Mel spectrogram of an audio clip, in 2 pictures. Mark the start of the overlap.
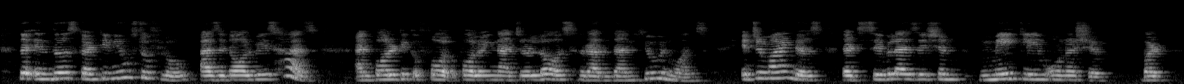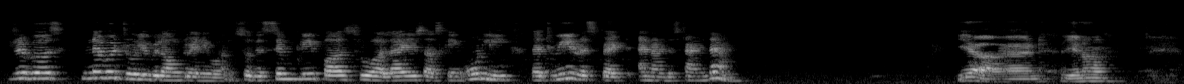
none

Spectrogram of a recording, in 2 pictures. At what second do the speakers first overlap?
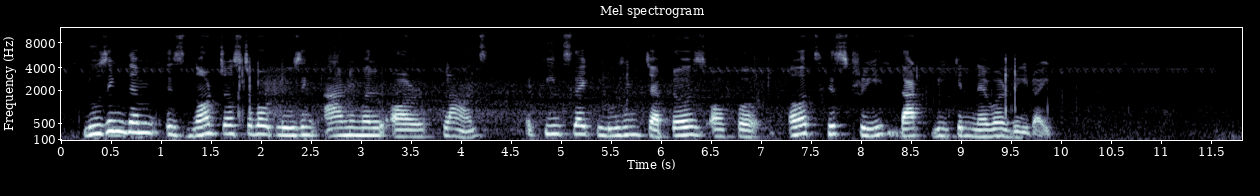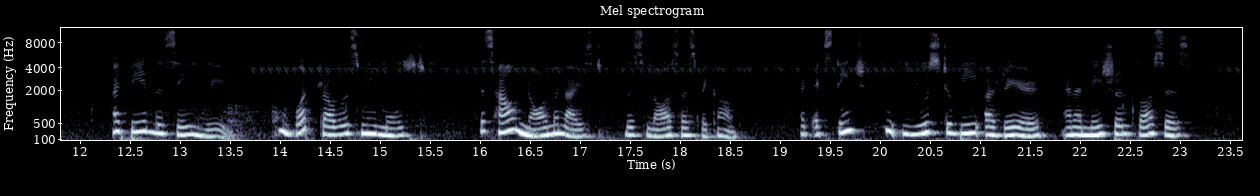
none

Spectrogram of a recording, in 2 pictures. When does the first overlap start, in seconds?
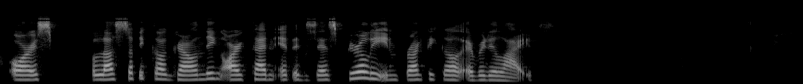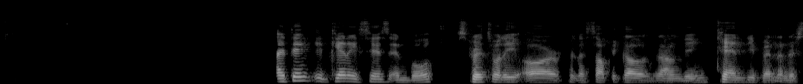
none

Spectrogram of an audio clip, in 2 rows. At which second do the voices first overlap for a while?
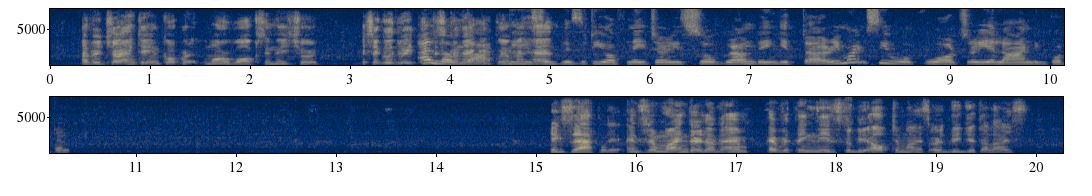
3.7 s

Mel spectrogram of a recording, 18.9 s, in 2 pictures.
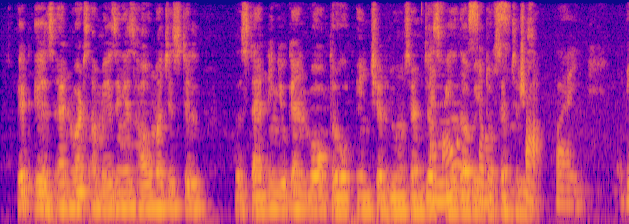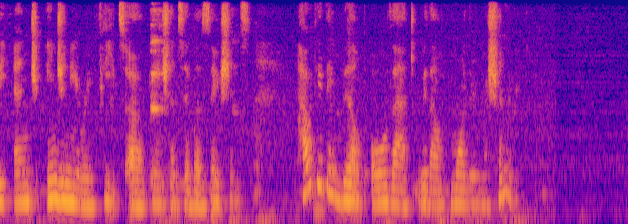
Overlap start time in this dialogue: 6.4 s

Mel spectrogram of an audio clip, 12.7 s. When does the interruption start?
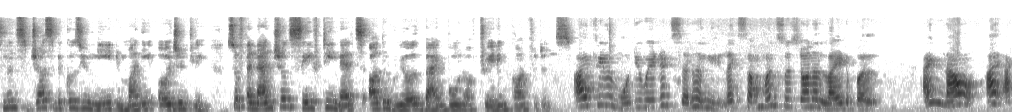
none

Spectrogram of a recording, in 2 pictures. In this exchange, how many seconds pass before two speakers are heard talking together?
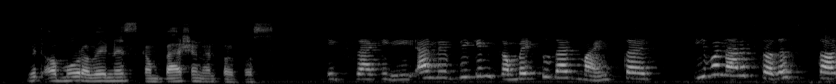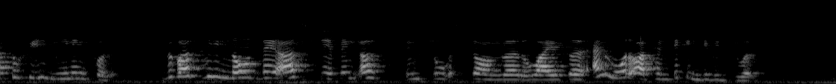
none

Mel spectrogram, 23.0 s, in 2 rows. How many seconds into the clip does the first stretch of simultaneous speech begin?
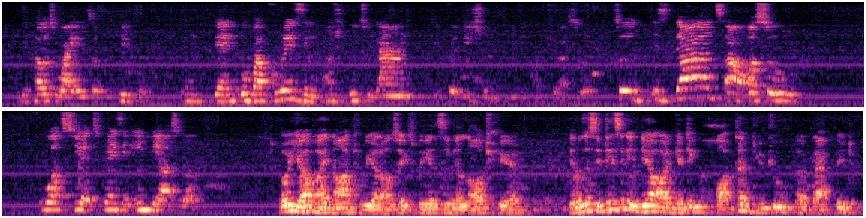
none

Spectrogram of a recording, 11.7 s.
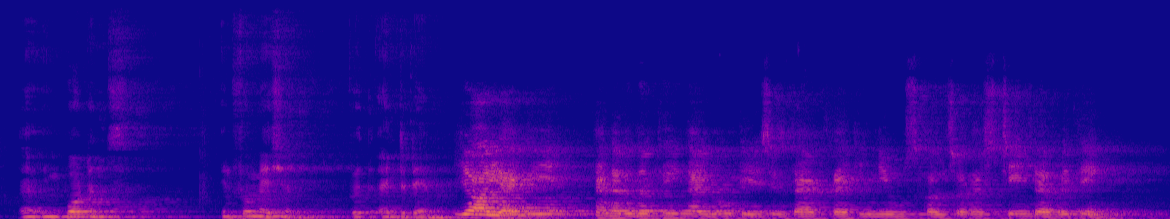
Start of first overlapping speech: none

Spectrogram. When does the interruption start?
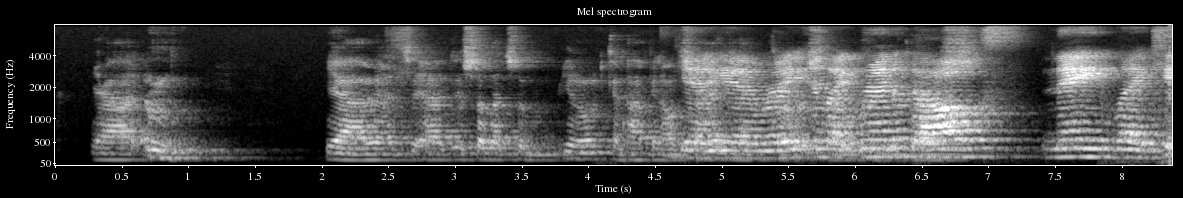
4.6 s

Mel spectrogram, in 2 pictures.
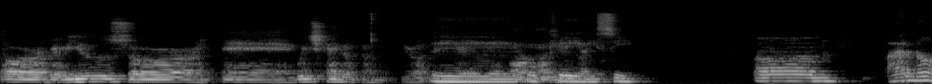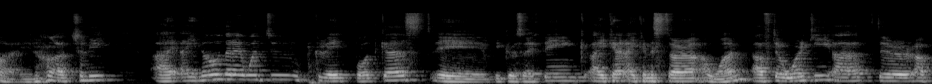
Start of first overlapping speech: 4.3 s

